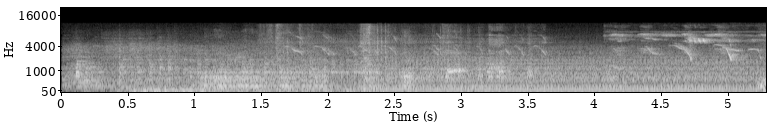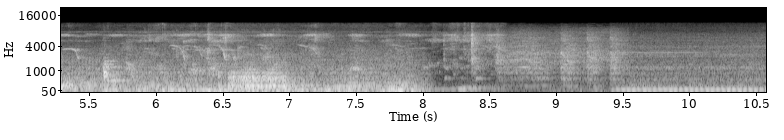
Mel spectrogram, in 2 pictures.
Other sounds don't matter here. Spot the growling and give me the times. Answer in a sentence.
The growling can be heard from 0.1 to 2.6 s and from 5.6 to 7.1 s.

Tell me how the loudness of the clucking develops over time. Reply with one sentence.
The loudness of the clucking goes down.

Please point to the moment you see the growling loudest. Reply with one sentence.
The loudest moment of the growling is at 7 seconds.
